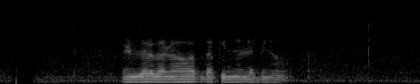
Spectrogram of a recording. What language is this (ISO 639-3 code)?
sin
